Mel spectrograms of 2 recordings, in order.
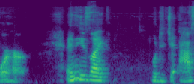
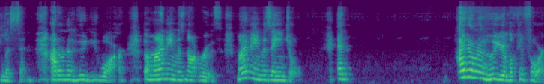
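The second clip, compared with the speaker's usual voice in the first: acted, heated, angry arguing retort; 2 semitones higher, 3 dB quieter than usual. Retelling fighting with a spirit in the hallway: imitating arguing angrily. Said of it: "I'm fighting with this spirit".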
